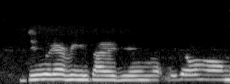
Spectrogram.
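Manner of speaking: put-on sedated, calm, whimpering voice. Retelling giving in while something stroked their forehead: retelling own whimpering. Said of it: "I was just like kind of whimpering".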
